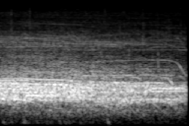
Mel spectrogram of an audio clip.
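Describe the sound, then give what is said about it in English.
A large rally crowd in Los Angeles cheers and roars as Jane Sanders is introduced, a loud, steady wash of voices, unbroken for the full two and a half seconds, with no single voice standing out. “My gosh, what an incredible crowd.”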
